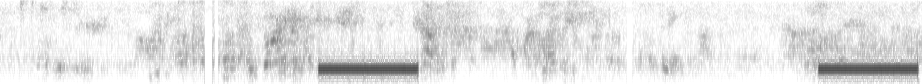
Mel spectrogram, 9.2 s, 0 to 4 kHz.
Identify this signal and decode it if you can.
Ringback tone (Europe, 425 Hz), with speech.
